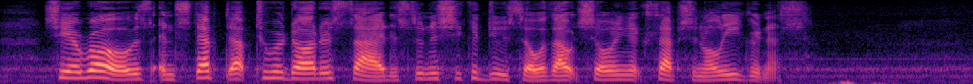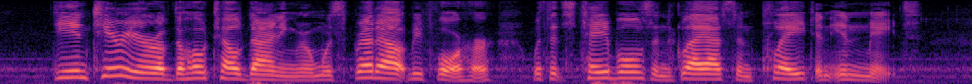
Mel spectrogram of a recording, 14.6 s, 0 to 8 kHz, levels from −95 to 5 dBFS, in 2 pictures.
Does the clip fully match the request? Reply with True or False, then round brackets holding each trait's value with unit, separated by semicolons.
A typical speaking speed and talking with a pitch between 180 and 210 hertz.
True (170 wpm; 190 Hz)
